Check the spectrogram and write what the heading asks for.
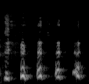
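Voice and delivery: high laugh. Real, not acted. Laughing after "so exciting.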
